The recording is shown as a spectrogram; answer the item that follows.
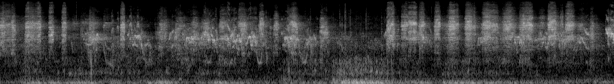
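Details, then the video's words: A group of budgerigars, 29 February 2024, keeps up a continuous twittering and chirping, the high scratchy notes pulsing in quick rhythmic bursts. "Best Sounds Of Budgie Bird"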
